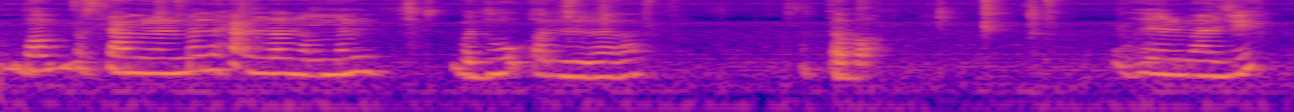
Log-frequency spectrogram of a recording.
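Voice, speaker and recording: Speaking at a very slow pace, a woman uses a high voice and leaves long, frequent pauses. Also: ordinary pitch variation. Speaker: home cooking video host. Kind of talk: cooking tutorial. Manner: halting, repeats words.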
